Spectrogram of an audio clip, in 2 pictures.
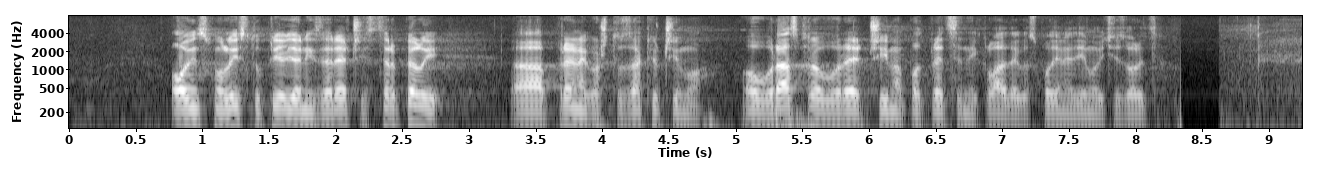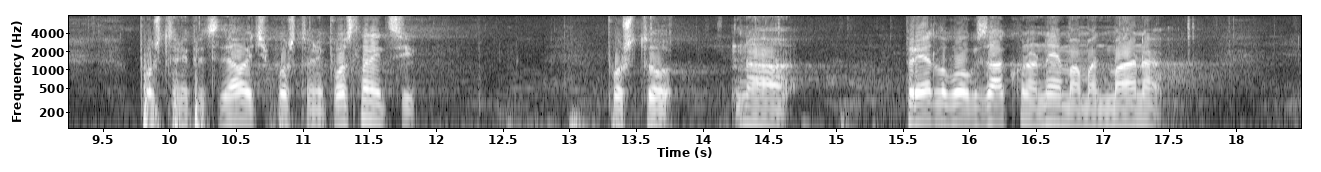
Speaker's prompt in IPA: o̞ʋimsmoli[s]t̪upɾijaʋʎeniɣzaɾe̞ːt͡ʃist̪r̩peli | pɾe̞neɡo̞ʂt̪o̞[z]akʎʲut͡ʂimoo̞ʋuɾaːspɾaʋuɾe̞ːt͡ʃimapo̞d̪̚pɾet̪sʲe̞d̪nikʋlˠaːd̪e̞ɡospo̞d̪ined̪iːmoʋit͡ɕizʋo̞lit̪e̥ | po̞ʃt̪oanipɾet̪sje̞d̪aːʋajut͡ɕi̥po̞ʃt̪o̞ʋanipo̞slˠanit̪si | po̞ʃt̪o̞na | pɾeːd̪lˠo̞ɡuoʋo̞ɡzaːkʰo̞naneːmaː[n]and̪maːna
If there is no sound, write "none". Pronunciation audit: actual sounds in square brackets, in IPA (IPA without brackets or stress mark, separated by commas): s, z, m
